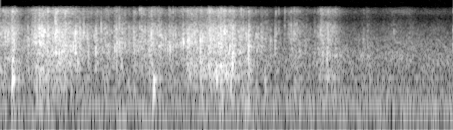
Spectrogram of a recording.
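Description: Wrapping being crinkled and pulled off a book, a soft rustling with a few small clicks that dies down near the end.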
